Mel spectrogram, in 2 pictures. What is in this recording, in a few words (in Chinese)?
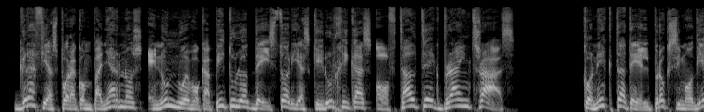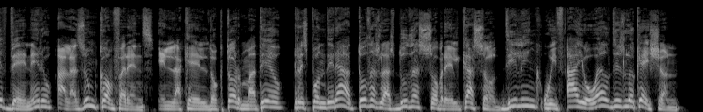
西班牙语男 外语 小语种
